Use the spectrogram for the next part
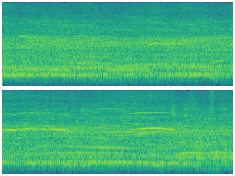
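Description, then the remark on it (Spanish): A loud, dense stadium crowd whistling and jeering at Real Madrid, with many overlapping piercing whistles sliding up and down over a constant roar of voices, sustained throughout. “La rechifla es brutal para el Real Madrid.”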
